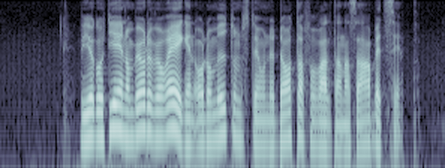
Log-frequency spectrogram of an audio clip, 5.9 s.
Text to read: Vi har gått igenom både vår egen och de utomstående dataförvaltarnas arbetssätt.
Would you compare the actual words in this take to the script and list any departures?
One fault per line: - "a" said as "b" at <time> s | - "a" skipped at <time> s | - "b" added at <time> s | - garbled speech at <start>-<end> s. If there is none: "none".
none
